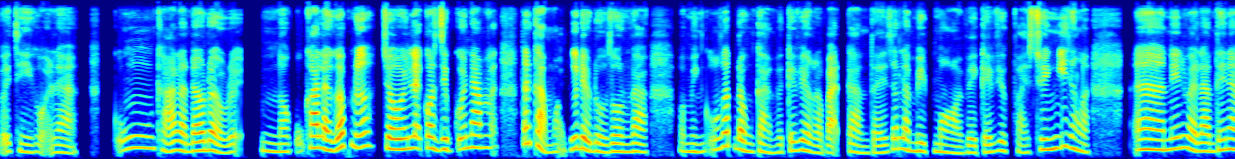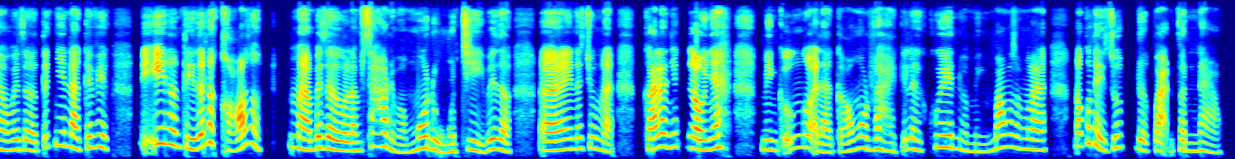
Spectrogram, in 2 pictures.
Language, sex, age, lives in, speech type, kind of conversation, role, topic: Vietnamese, female, 20-24, Vietnam, conversation, advice, advisor, Bạn nên xoay xở ngân sách như thế nào khi phát sinh một khoản chi đột xuất lớn?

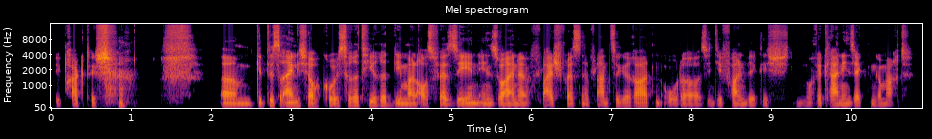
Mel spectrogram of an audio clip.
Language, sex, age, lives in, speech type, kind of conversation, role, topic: German, male, 45-49, Germany, read, expert-assistant, asker, Warum sind manche Pflanzen fleischfressend?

